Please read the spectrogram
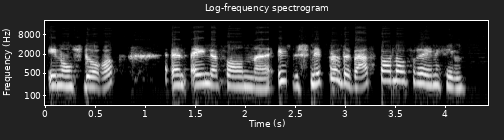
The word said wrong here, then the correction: De Snippen: De Snipper of De Snippen? – Snippen. – Snippen. Ja. Als één vogel De Snip en dan de meervoud De Snippen.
